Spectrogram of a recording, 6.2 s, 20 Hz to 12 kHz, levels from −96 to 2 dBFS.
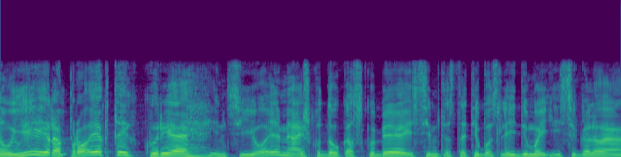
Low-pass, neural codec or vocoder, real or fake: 7.2 kHz; codec, 16 kHz, 16 kbps, FreqCodec, larger model; fake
